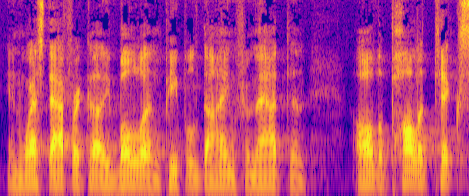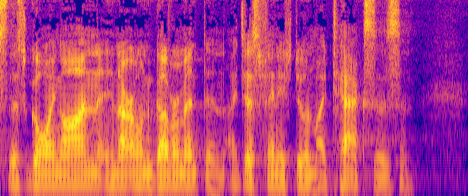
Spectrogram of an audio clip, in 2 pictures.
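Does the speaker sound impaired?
No.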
